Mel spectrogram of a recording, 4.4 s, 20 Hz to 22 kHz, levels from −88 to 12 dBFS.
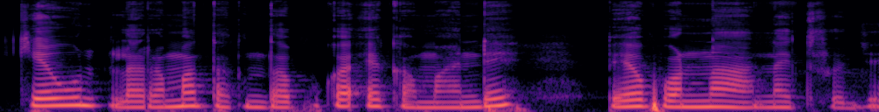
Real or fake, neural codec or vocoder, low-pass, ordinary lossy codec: real; none; none; none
